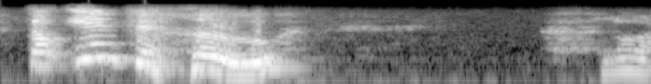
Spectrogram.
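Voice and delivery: out of breath, winded. Back after a break, talking to viewers in a video, out of breath. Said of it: "I am really out of breath".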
